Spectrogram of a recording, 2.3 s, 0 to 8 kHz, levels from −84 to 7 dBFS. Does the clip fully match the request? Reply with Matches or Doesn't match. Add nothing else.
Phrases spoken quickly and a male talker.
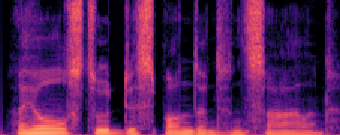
Doesn't match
